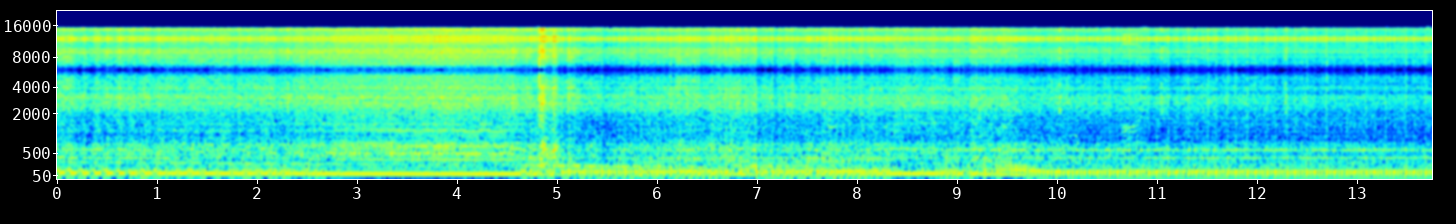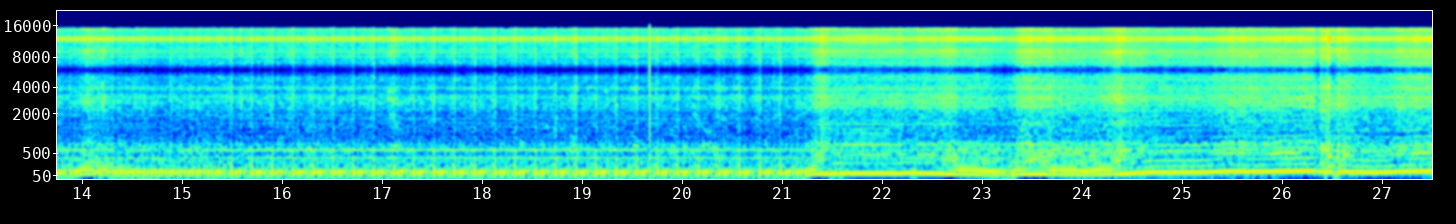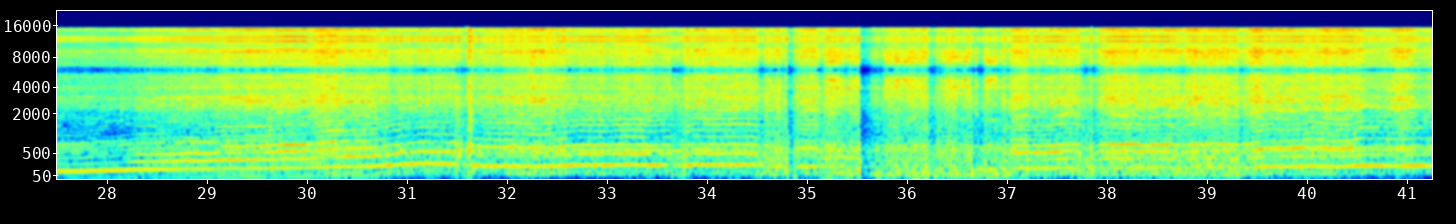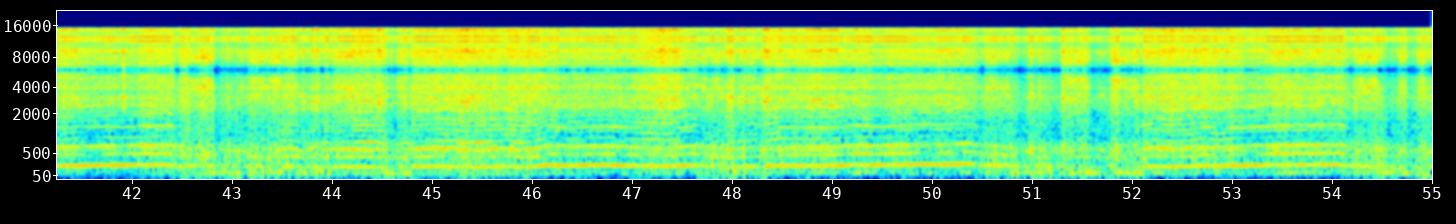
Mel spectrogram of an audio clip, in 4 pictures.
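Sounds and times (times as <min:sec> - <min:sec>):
rally car engine revving: 0:00.0 - 0:55.0.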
